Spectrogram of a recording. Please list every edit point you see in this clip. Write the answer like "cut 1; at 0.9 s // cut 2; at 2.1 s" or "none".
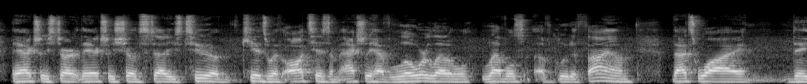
none

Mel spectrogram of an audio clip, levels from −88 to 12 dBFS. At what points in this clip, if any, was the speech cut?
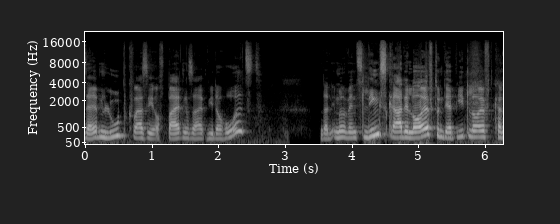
cut 1; at 1.8 s

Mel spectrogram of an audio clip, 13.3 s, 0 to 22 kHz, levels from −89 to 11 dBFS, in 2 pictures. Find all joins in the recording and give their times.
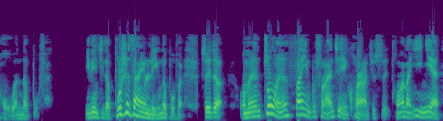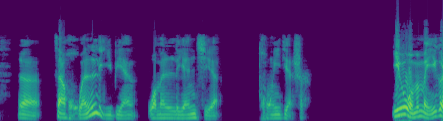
cut 1; at 3.0 s // cut 2; at 7.3 s // cut 3; at 8.8 s

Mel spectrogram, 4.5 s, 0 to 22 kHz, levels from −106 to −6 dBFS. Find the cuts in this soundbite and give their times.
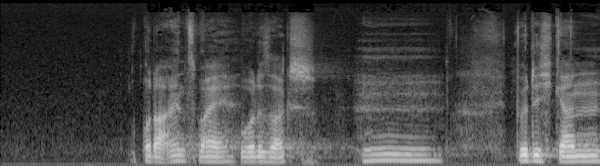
cut 1; at 1.8 s

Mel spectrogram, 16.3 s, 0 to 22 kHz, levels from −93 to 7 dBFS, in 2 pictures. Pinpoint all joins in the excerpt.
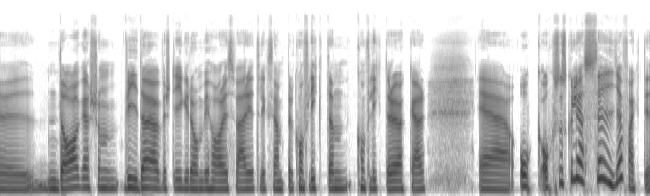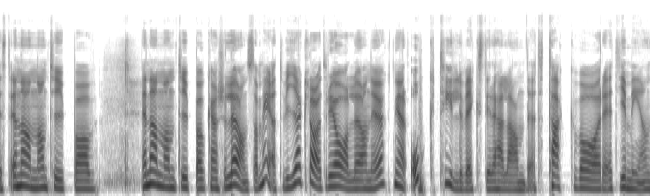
none

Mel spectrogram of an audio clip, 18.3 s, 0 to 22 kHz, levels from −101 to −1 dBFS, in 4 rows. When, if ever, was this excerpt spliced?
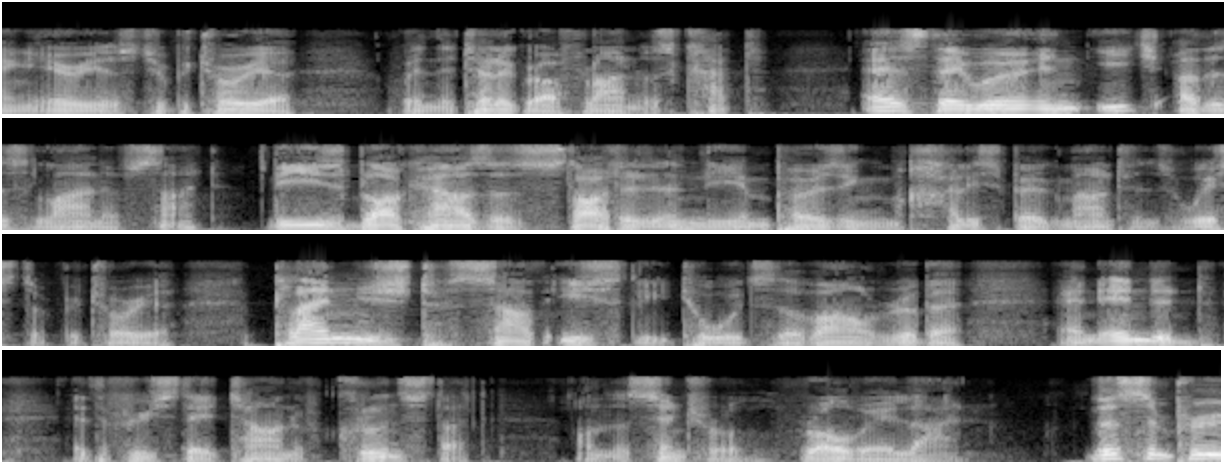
cut 1; at 5.5 s

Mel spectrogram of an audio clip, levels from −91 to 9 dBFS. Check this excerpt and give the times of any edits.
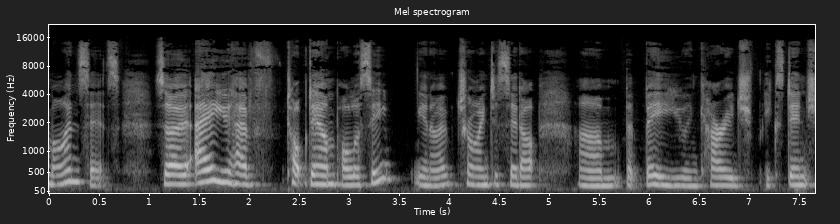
cut 1; at 5.7 s

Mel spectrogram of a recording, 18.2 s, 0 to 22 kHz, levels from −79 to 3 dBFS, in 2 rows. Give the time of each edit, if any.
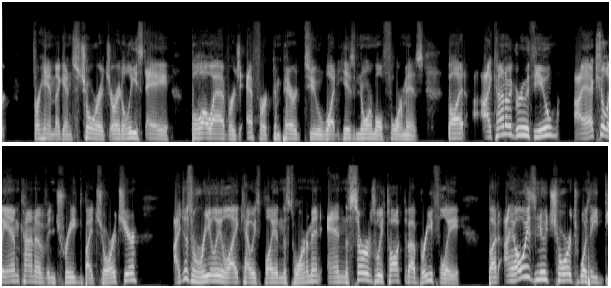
none

